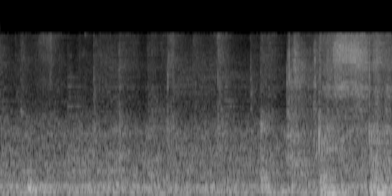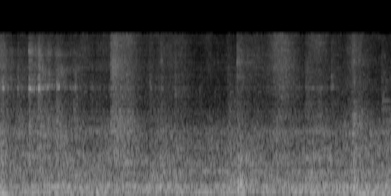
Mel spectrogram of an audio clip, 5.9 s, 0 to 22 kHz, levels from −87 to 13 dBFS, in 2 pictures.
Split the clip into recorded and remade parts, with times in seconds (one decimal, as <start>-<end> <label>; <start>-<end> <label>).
0.0-0.8 recorded; 0.8-1.3 remade; 1.3-2.0 recorded; 2.0-5.5 remade; 5.5-5.9 recorded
